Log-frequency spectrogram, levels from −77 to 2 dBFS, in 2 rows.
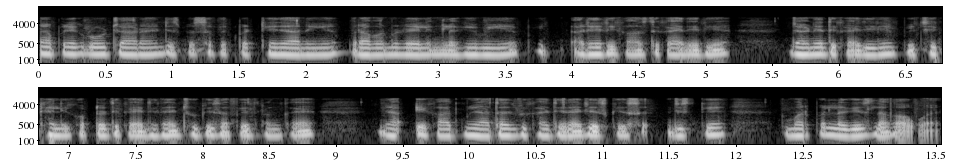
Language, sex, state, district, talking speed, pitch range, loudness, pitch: Hindi, female, Jharkhand, Sahebganj, 255 wpm, 160-180 Hz, -19 LUFS, 170 Hz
